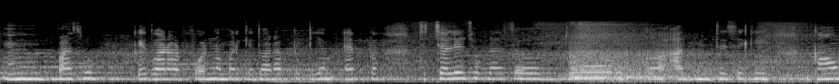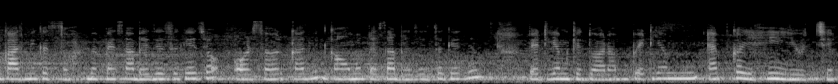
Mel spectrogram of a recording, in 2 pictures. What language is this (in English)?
Maithili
